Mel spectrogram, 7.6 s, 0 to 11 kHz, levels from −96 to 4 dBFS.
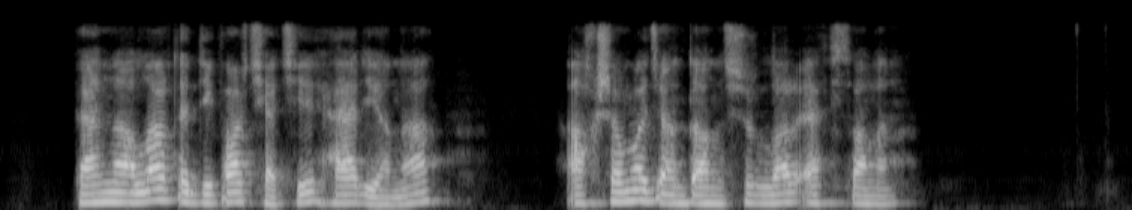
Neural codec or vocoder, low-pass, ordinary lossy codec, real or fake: codec, 16 kHz, 4 kbps, FreqCodec, smaller model; 7.2 kHz; MP3, 96 kbps; fake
